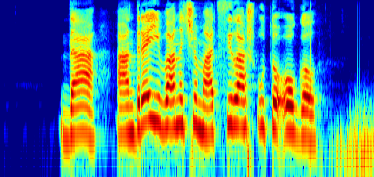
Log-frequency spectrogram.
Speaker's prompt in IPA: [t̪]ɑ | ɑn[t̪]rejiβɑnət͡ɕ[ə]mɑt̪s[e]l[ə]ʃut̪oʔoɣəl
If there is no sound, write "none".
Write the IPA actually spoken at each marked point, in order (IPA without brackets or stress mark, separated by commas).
d̪, d̪, ə, i, ɑ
